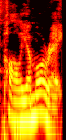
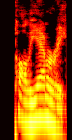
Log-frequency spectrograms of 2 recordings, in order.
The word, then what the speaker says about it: polyamory: So it is probably because of that song that some people pronounce the word polyamory as polyamore. In general, though, the typical pronunciation is simply polyamory.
